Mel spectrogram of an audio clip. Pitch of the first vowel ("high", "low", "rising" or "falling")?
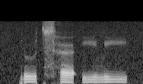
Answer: low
